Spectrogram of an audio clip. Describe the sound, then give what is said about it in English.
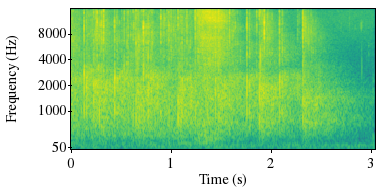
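An audience clapping their hands together in praise of God, a dense, steady patter of many claps with a few sharper ones standing out, thinning and softening over the last half second. “Just clap your hands. Come on, you can clap your hands.”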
